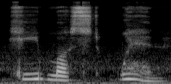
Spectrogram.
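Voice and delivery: breathy, slow whisper of a prophecy; slow eerie whisper. Acted. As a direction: breathe the words out like a secret. Repeating visions' words in trance.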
